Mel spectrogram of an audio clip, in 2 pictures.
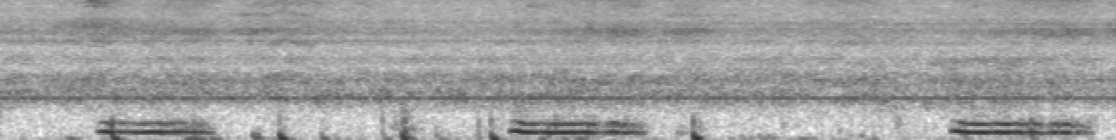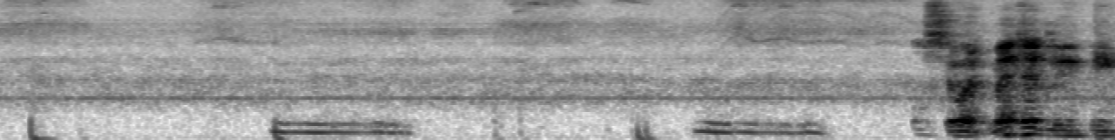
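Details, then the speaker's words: Dog snoring a lot while resting as the owner watches TV: regular low buzzing snore on each in-breath, about five breaths in ten seconds. "Harriet, she's snoring a lot."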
